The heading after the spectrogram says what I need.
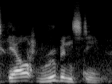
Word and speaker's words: Gail Rubenstein: I am here in Las Vegas with the one, the only, the oh-so-famous Miss Gail Rubenstein.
